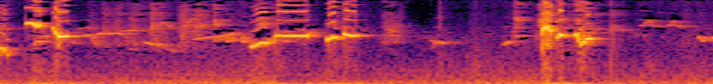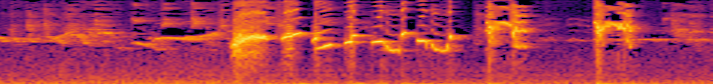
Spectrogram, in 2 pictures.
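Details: Oriental magpie-robin (kacer) in lively song meant to stir other magpie-robins to sing: bursts of high whistles and chirps separated by pauses, a buzzy note followed by a run of rippling downslurs near the end.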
